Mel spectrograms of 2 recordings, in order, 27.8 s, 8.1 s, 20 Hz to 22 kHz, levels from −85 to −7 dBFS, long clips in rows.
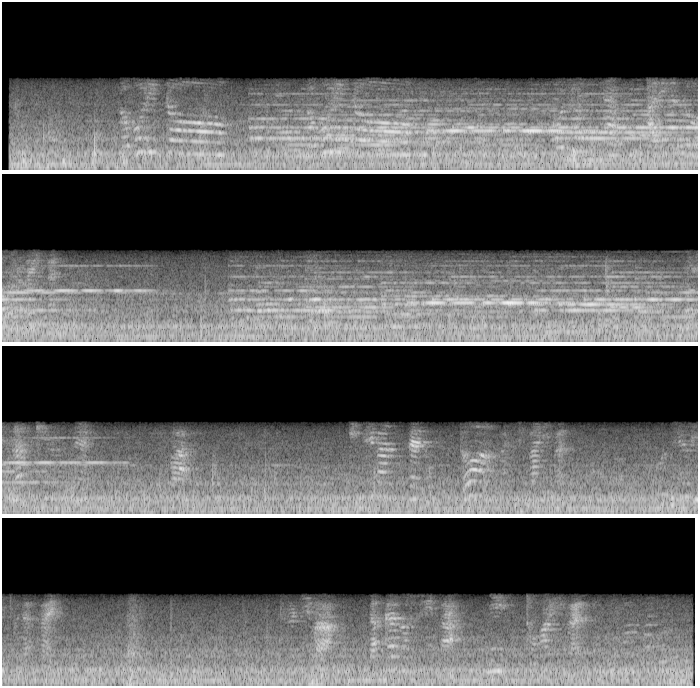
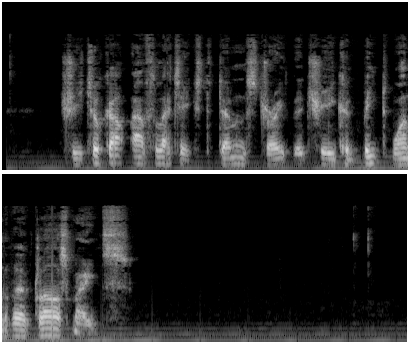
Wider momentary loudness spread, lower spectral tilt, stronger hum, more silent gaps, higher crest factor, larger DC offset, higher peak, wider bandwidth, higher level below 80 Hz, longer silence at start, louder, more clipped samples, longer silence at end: about the same, 8 LU vs 8 LU; first, -11 dB/octave vs -3 dB/octave; neither; neither; second, 16 dB vs 22 dB; neither; first, -4 dBFS vs -10 dBFS; second, 4.3 kHz vs 11.5 kHz; first, -34 dBFS vs -56 dBFS; second, 0.05 s vs 0.6 s; first, -21 LUFS vs -29 LUFS; neither; second, 0 s vs 2.55 s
